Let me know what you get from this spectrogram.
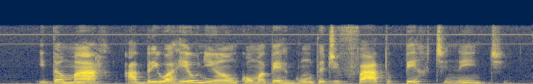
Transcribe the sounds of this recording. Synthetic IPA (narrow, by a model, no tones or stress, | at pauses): it̪ɐ̃maɾa̰bɾiwɐɦeuniɐ̃w̃kõũmɐpeɾɡũnt̪ɐd͡ʒɪfat̪ʊpeɾt͡ʃinẽnt͡ʃɪ̥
